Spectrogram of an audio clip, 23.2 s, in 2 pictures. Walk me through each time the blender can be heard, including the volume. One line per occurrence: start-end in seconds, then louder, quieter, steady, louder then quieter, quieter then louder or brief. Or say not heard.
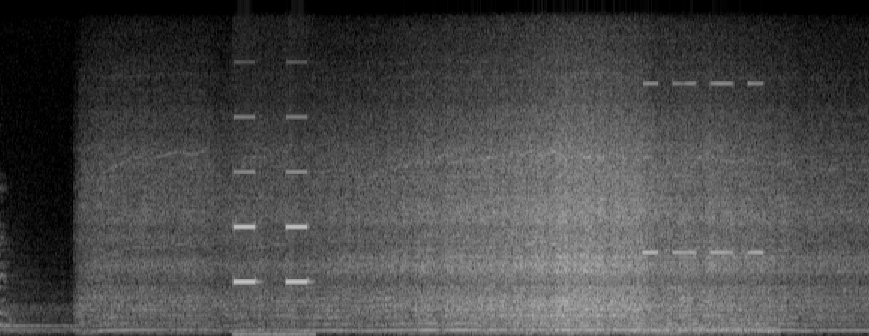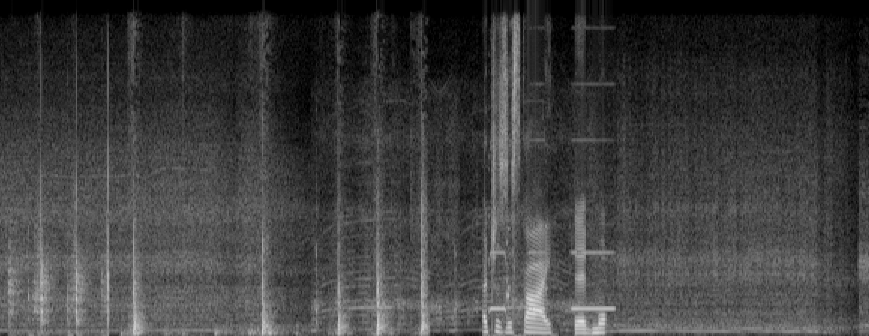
0.0-23.1 louder then quieter.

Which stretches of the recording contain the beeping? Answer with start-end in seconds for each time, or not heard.
3.1-4.2, 8.4-10.4, 18.1-19.8.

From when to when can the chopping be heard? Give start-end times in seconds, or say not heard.
11.7-15.3, 16.1-17.4.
